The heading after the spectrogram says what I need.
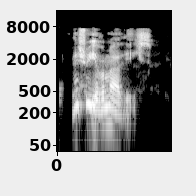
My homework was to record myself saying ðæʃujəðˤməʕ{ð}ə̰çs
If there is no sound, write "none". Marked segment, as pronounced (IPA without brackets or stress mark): ð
